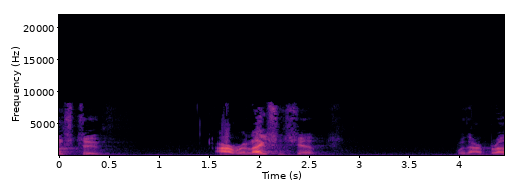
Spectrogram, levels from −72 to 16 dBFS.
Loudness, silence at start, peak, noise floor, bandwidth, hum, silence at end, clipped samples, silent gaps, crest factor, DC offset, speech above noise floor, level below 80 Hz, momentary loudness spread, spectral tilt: -24 LUFS; 0 s; -6 dBFS; -57 dBFS; 8.4 kHz; none; 0 s; under 0.1%; none; 22 dB; under 0.1%; 33 dB; -60 dBFS; 20 LU; -3 dB/octave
